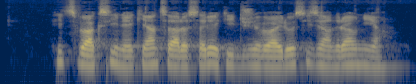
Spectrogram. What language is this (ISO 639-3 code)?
ckb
